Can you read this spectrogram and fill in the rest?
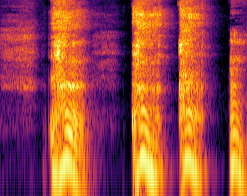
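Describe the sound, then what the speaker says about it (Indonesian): Four loud, close coughs in quick succession, harsh and throaty, separated by brief silences, with a faint murmur at the start. "Kemudian batuk-batukan."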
